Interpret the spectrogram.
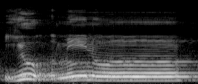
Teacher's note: حمزہ کے اوپر جزم ہے تو جھٹکا لگے گا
